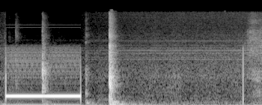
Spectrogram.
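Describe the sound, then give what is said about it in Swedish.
A single steady telephone ringing tone sounds loudly for about a second, then cuts off, followed by a sharp click like a line being picked up and faint background hiss, as the police in Gothenburg phone a man. “Det vill sig inte värre än att han blir ertappad, och nu ringer polisen och vill ha kompensation, men det blir inte den kompensation han har tänkt sig.”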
